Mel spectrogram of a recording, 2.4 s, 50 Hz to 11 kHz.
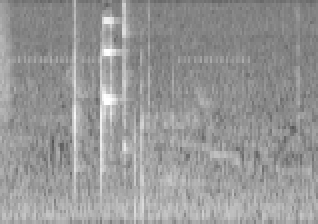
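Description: A button click, then a short high beep from a FNIRSI LCR-P1 component tester as its test starts, followed by a softer click.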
